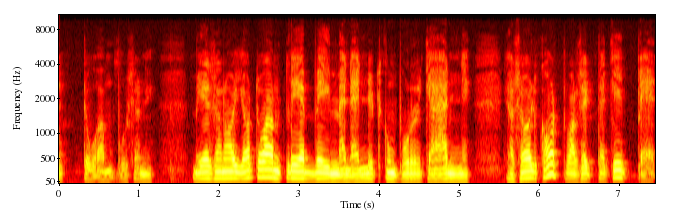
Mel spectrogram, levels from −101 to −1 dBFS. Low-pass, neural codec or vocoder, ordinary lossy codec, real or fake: 9.9 kHz; none; none; real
